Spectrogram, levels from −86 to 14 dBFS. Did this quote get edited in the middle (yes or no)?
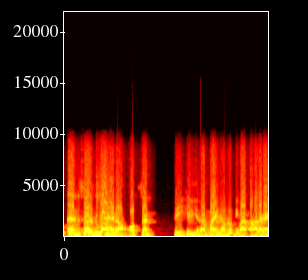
yes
